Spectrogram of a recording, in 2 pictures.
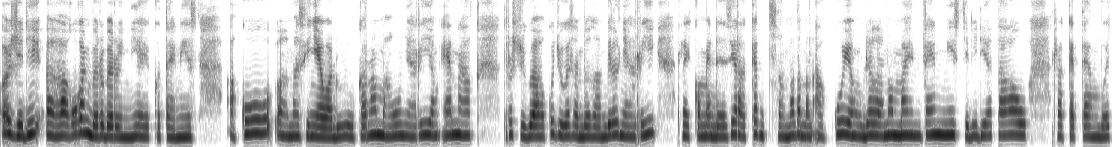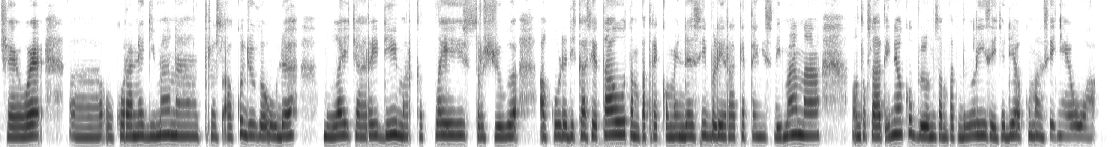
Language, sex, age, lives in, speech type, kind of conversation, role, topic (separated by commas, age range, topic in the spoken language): Indonesian, female, 25-29, Indonesia, conversation, podcast, guest, Bagaimana kamu mengatur waktu antara pekerjaan dan hobi?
